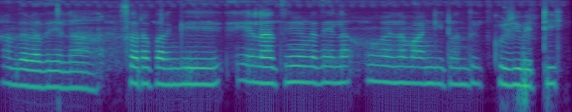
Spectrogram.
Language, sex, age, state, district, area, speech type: Tamil, female, 45-60, Tamil Nadu, Nagapattinam, rural, spontaneous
